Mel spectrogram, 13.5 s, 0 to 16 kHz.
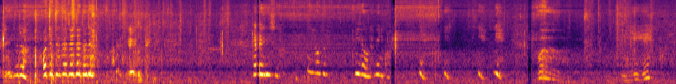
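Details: Black Russian Terrier puppies, 55 days old, indoors: a run of short high whines and yelps, some sliding down in pitch, with a longer whimpering stretch near the start and a few scattered cries after.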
